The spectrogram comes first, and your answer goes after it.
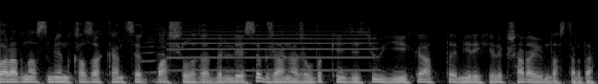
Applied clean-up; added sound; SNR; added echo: none; Trumpet; 17 dB; none.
